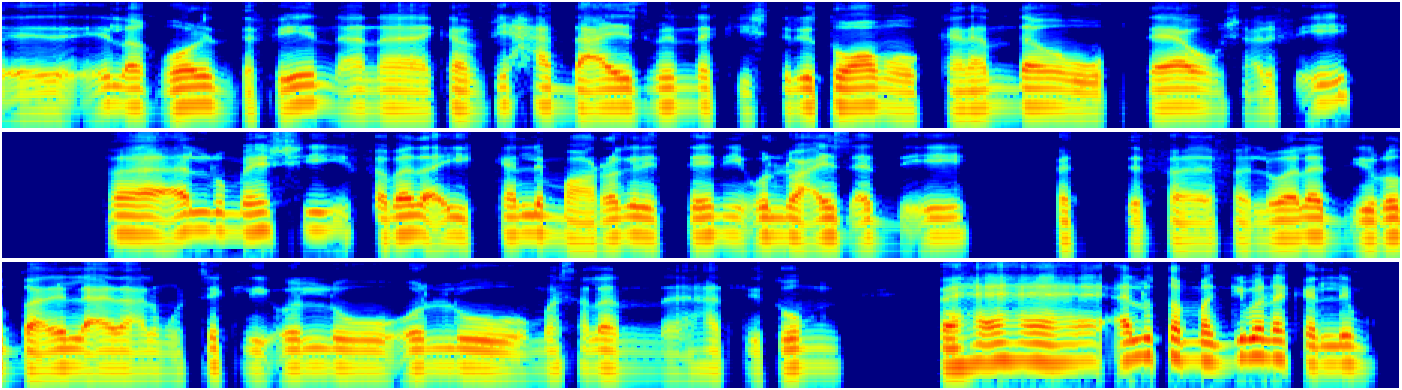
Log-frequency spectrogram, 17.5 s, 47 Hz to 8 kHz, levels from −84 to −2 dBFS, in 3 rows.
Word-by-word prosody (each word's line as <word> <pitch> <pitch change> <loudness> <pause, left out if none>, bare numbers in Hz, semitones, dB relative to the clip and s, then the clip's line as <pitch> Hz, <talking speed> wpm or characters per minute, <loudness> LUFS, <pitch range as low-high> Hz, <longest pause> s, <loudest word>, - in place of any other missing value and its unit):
إيه 105 +5 -5
الأخبار 120 0 +3
أنت 105 -6 -3
فين؟ 125 +4 -1
أنا 110 -1 -2
كان 110 -1 -3
في 125 +5 -8
حد 120 -1 -4
عايز 115 +2 +2
منّك 120 -2 -4
يشتري 115 +4 -3
طُعم،" 120 0 +4
والكلام 110 +2 -3
ده 120 -1 +3
وبتاع 115 +2 +1
مش 105 -2 -14
عارف 100 +3 -11
إيه. 145 +6 -5 0.6
فقال 135 +2 +3
له: 150 - -1
"ماشي." 150 +2 -2
فبدأ 130 +2 +3
يتكلّم 130 +2 -1
مع 110 -3 0
الراجل 115 +4 +1
التاني، 125 +2 -2
يقول 125 0 -1
له 120 - +4
عايز 120 +2 0
قد 105 -4 -5
إيه 120 +2 -4 0.4
فت - - -4 0.4
ف - - -2
فالولد 105 +3 0
يرُد 110 +1 +1
عليه 105 +3 +4
اللي 115 - +2
قاعد 110 0 +1
على 105 -1 -3
الموتوسيكل 110 +3 -9
يقول 115 +3 -3
له: 110 -2 -1
"قُل 115 +1 -1
له 105 -5 0
مثلًا 110 -3 -6
هات 105 - -9
لي 105 - -10
تُمن." 120 +2 -3 0.4
فها 120 - +8
ها، 140 +3 +4
ها، 145 -1 +3
ها. - - -8
قال 150 +2 +5
له: 180 - +4
"طب 175 -2 +4
ما 150 - +5
تجيب 155 +5 +3
أنا 175 -2 +7
أكلّمه، 130 -3 0
120 Hz, 205 wpm, -24 LUFS, 110-130 Hz, 0.6 s, فها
